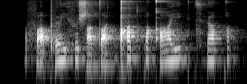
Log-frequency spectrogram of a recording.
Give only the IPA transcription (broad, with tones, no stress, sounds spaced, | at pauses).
f ɑ̰˥˩ pʼ ø˩˥ j f ɪ˧ ʃ ḛ˩ tˤ ɛ̰˧ ǃʼ e˥ tˤ p ɪ˧ qʼ ɑ˩˥ j | t͡sʰ ø˩˥ q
